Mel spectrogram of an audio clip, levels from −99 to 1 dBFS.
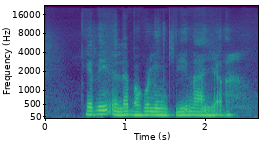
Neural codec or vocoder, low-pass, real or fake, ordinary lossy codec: codec, 44.1 kHz, 2.6 kbps, DAC; none; fake; none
